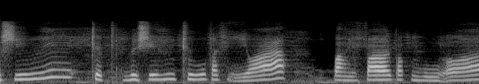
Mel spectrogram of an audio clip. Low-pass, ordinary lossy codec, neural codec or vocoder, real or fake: none; none; codec, 16 kHz, 0.5 kbps, FunCodec, trained on Chinese and English, 25 frames a second; fake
